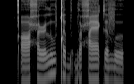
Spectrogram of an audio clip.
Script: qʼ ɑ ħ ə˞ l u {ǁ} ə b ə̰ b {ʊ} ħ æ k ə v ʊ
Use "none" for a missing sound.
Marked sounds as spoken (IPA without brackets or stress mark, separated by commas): ǃ, ʊ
